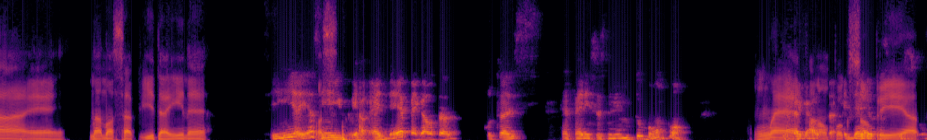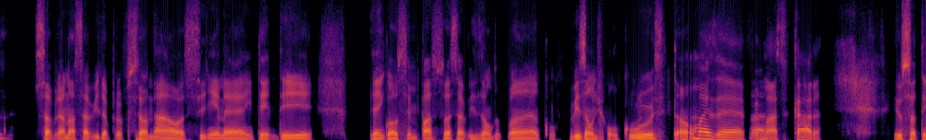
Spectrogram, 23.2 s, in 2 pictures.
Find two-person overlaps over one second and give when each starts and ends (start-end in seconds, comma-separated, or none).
9.8-11.5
